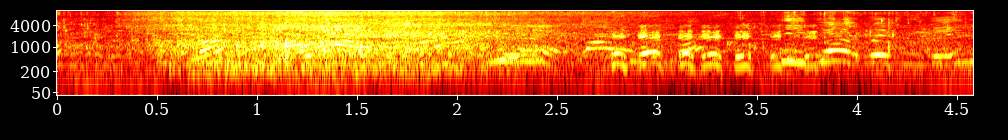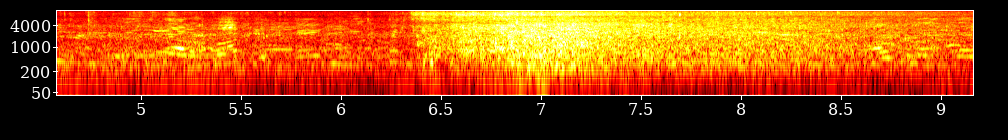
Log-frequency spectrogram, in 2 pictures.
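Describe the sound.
Ocean waves surge in two broad, hissing washes, one at the start and one near the end, with a voice murmuring faintly over the quieter stretch between them.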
